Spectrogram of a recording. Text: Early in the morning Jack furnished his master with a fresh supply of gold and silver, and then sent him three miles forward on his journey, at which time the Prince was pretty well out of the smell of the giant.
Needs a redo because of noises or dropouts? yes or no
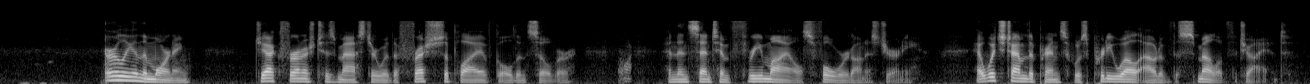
yes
